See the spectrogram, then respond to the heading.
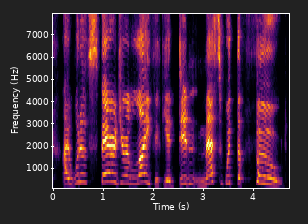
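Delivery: small, high elf voice, crying out. A voice calls out to the person who messed with the food: little elvish voice yelling. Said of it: "a little elvish voice just yell out like".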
